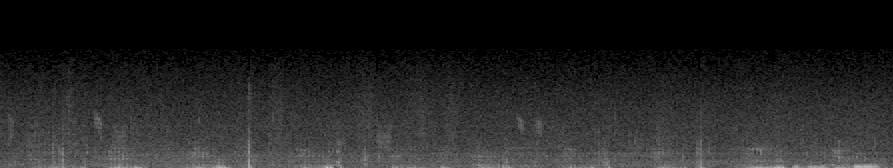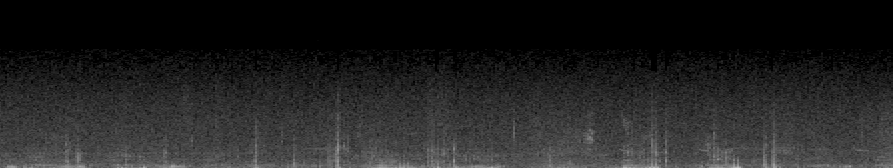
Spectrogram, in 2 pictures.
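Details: Lion cubs in the Timbavati snarling and growling intensely while feeding at a zebra carcass; deep rumbling growls and harsh snarls come in repeated irregular bursts, overlapping one another, with sharp clicks of chewing and tearing between them.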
